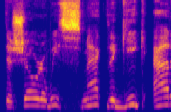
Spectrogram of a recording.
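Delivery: booming high ringmaster welcome. Acted. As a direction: roll up the crowd like a circus barker. Grand show opening announcement.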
